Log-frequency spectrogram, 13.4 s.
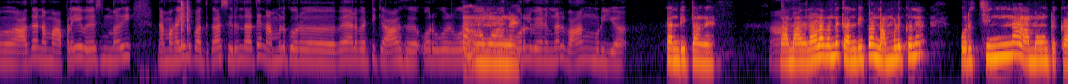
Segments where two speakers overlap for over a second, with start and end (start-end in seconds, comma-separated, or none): none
